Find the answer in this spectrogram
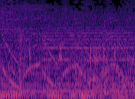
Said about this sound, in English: it's because the ambulance spawned in his face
